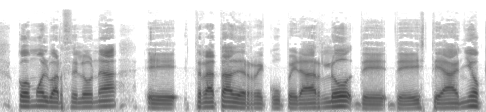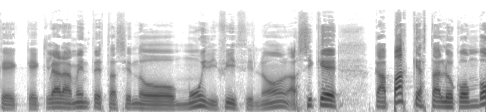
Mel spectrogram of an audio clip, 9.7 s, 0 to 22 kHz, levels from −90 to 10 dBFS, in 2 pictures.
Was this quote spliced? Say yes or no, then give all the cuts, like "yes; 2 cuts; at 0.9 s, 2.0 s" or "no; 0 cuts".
no; 0 cuts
